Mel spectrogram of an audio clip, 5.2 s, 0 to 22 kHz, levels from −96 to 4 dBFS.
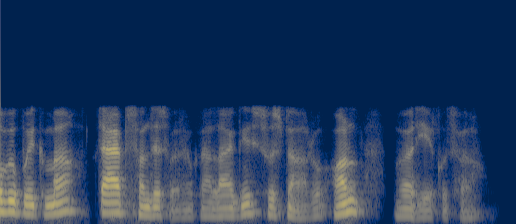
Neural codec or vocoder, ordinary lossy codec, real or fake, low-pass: codec, 16 kHz, 0.7 kbps, FocalCodec; none; fake; 3.6 kHz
